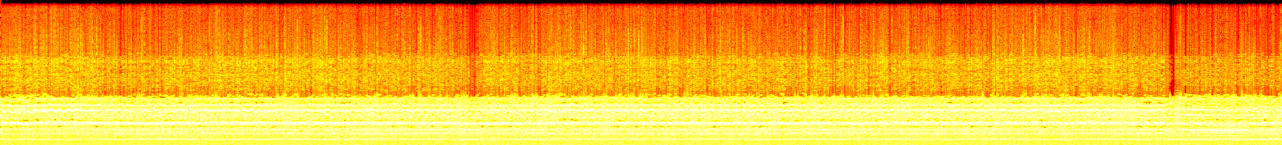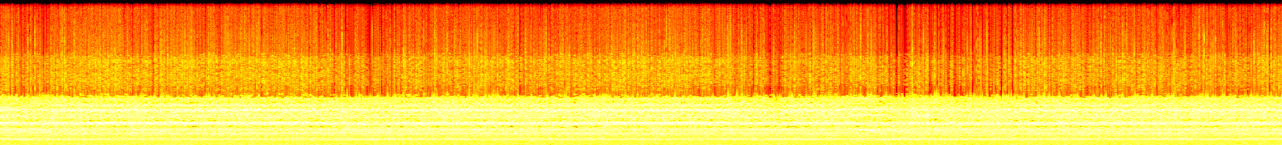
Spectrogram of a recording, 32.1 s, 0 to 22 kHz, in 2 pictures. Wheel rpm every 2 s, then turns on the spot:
230, 240, 230, 230, 230, 230, 230, 220, 230, 230, 230, 230, 230, 230, 240, 230.
none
